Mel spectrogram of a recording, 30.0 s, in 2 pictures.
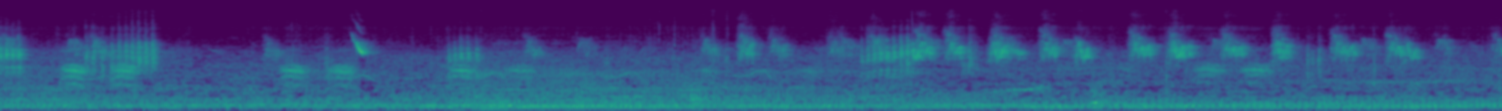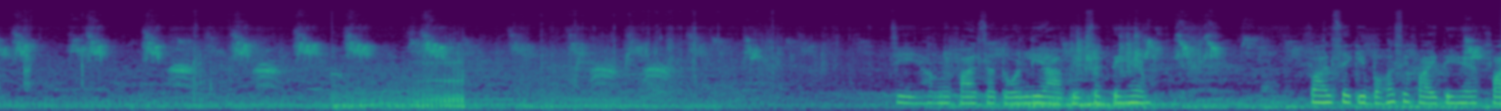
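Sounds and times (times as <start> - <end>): small birds chirping: 0.0 - 30.0
rustling: 20.2 - 23.9.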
